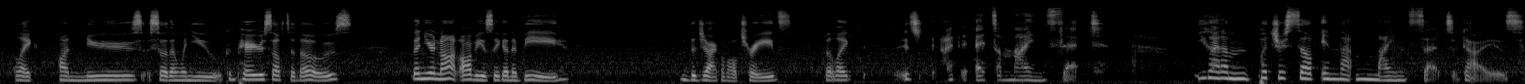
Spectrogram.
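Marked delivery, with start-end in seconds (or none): 9.8-15.3 mock Valley accent. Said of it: "I'm doing a Valley accent".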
